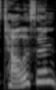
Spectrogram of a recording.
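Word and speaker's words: Talasyn: Is this how you describe your heroine in the hurricane wars, Talison? Am I pronouncing that right? Yes, that's correct. Um, and speaking of names, Talisin's name is it comes from the word tala, which is the Filipino word for star.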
